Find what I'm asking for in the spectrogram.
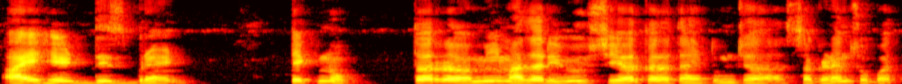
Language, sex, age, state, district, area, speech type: Marathi, male, 18-30, Maharashtra, Akola, urban, spontaneous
